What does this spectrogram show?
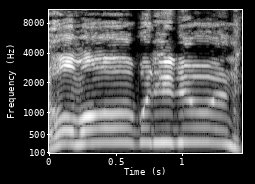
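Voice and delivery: put-on very high, anxious, worried little girls' voices. Mother retelling how her two girls reacted, imitating worried girls. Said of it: "my two girls are all worried".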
